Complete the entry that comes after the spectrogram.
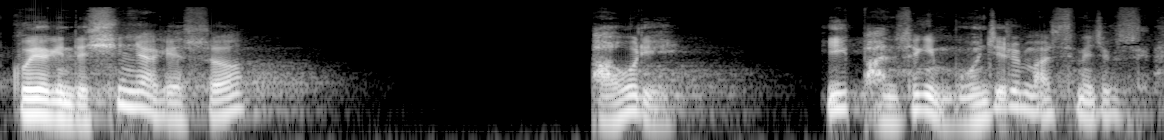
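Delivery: ordinary delivery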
